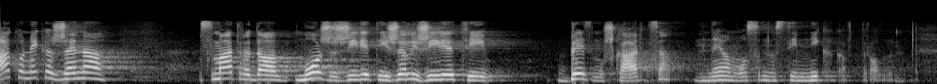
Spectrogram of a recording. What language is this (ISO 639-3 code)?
hrv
